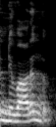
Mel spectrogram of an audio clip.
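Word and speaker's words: ਨਿਵਾਰੰ: निवारंग, निवारंग रारे उत्ते टिप्पी की मात्रा का नासिक उच्चारण होएगा निवारंग।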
